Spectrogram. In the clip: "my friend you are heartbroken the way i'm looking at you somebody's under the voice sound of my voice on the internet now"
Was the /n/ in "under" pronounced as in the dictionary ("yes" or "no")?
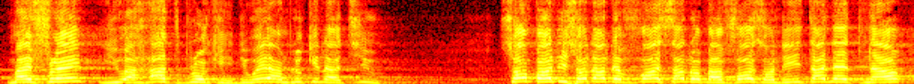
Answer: no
